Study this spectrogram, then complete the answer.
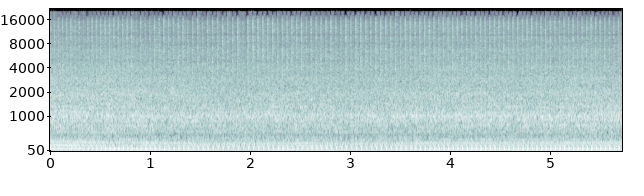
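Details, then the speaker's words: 1988 MTD self-propelled mower, head just refitted, running on premixed two-stroke gas after water in the fuel; steady single-cylinder putter, even beat at constant speed; runs not too bad, normal running. "okay so it runs not too bad"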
